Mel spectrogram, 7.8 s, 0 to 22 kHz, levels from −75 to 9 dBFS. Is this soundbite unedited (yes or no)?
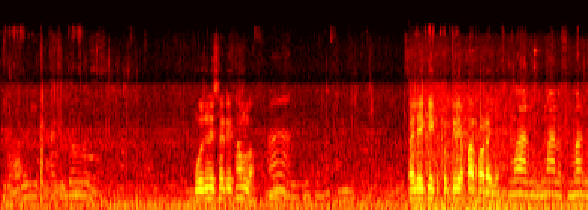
no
